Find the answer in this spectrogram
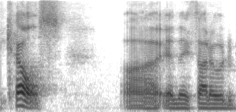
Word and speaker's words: Kelce: Their last name is actually Kels, and they thought it would be appropriate at the Super Bowl to say it's actually Kels and not Kelce.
